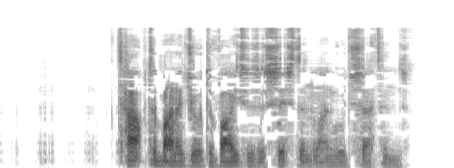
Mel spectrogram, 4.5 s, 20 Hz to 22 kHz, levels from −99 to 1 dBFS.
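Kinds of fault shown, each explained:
HE-AAC compression: The speech carries a bright but synthetic treble, with sibilants sounding gritty and lisping, and nothing above about 11.1 kHz. This is likely spectral band replication, where upper bands are patched in from copied lower ones rather than coded. The heavy damage fits a very low bitrate around 12 kbps. Unlike a plain low-pass or ordinary AAC dulling, the top end remains present but metallic, its harmonics misaligned with those below.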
